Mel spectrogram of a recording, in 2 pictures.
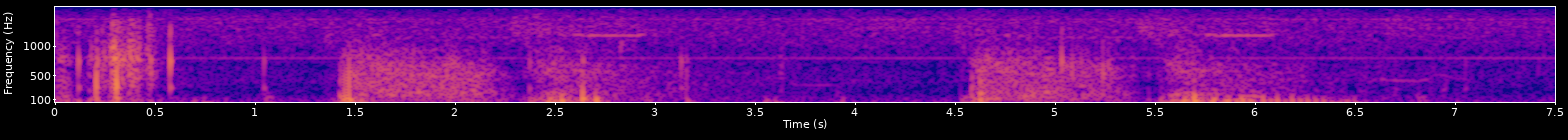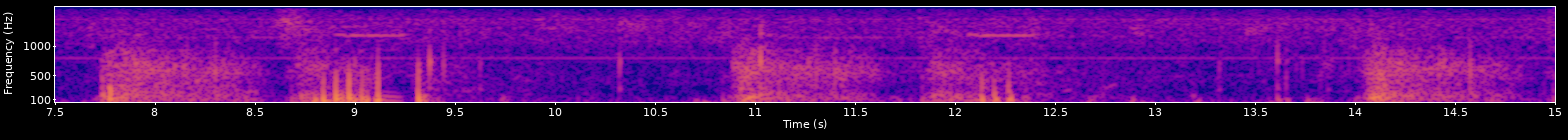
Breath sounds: Inhalation: 1.31-2.22 s, 4.52-5.43 s, 7.70-8.62 s, 10.83-11.75 s, 14.08-14.99 s
Exhalation: 2.30-3.13 s, 5.52-6.21 s, 8.67-9.36 s, 11.82-12.51 s
Crackles: 2.30-3.13 s, 5.52-6.58 s, 8.67-9.36 s, 11.82-12.51 s

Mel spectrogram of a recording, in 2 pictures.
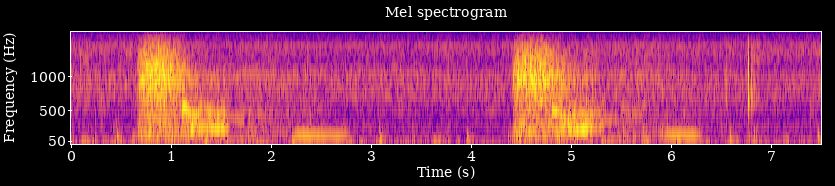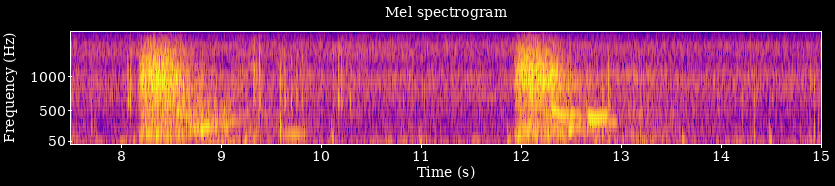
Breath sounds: Inhalation: 0.60-1.71 s, 4.34-5.60 s, 8.07-9.26 s, 11.91-13.03 s
Exhalation: 1.71-3.09 s, 5.64-6.61 s, 9.26-10.18 s
Wheeze: 0.96-1.73 s, 4.72-5.60 s, 8.33-9.22 s, 12.17-13.05 s

